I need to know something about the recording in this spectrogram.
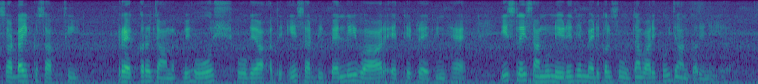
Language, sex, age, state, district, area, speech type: Punjabi, female, 45-60, Punjab, Barnala, urban, read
